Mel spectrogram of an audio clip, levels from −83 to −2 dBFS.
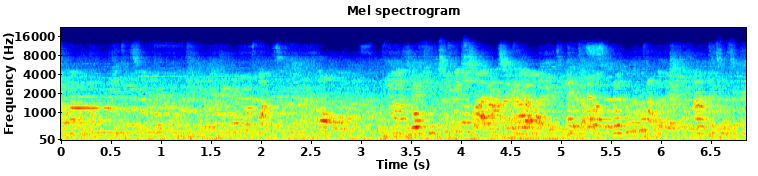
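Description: No technical faults can be heard anywhere in this recording of sounds.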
